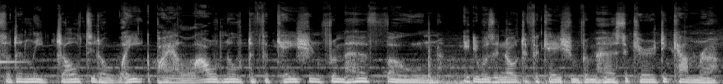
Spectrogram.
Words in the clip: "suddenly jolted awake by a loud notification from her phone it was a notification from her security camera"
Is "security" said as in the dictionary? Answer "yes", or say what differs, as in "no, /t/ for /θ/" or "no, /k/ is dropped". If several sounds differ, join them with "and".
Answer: yes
